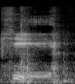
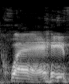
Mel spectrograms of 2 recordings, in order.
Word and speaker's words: Quay: the key sunglasses see it's qu a why Australia but you pronounce it key I guess I called it Kent Quay forever and I was so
